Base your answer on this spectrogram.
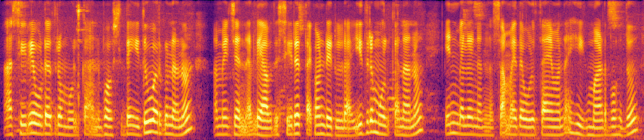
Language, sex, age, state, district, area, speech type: Kannada, female, 60+, Karnataka, Chitradurga, rural, spontaneous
